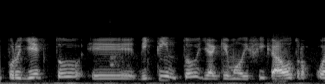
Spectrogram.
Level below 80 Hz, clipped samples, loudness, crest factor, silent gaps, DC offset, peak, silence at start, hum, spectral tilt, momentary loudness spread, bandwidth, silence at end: -48 dBFS; under 0.1%; -27 LUFS; 18 dB; none; under 0.1%; -8 dBFS; 0 s; none; -5.5 dB/octave; 8 LU; 5.8 kHz; 0 s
